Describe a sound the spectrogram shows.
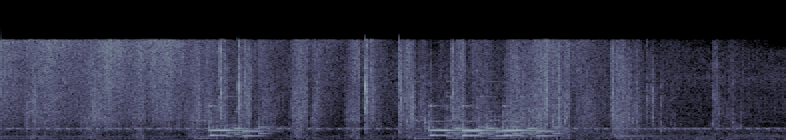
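Short jingles sound as items are picked up.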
